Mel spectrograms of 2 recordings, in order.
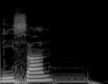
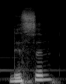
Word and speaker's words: Nissan: We'll give them Nissan. Aussies mispronounced that. What do they say? Nissan? Yeah, I think being open-minded and like genuinely having conversations, open conversations is important without attacking. Nissan in Japan, we say Nissan.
